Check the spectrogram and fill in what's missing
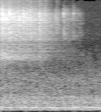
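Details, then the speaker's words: Dry powder inhaler demonstration for asthma/COPD: capsule placed inside, device closed and pressed so the capsule is pierced; brief plastic clicking and rattling as the powder is readied for inhalation. "okay and then we press after pressing so the medicine gets broken inside the cab get broken keep it"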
